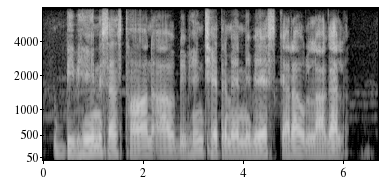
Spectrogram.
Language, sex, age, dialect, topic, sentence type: Maithili, male, 60-100, Southern/Standard, banking, statement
